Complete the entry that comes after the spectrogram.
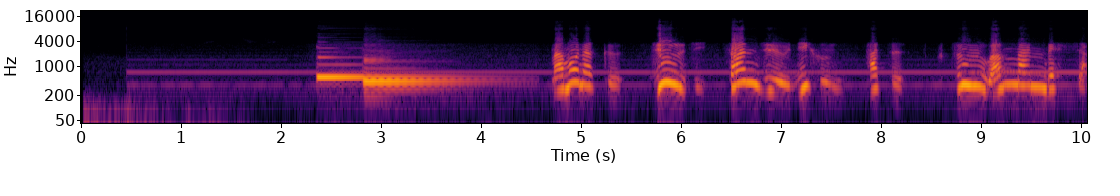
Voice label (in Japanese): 上り接近予告放送; 10:32発普通ワンマン松本行の放送です。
